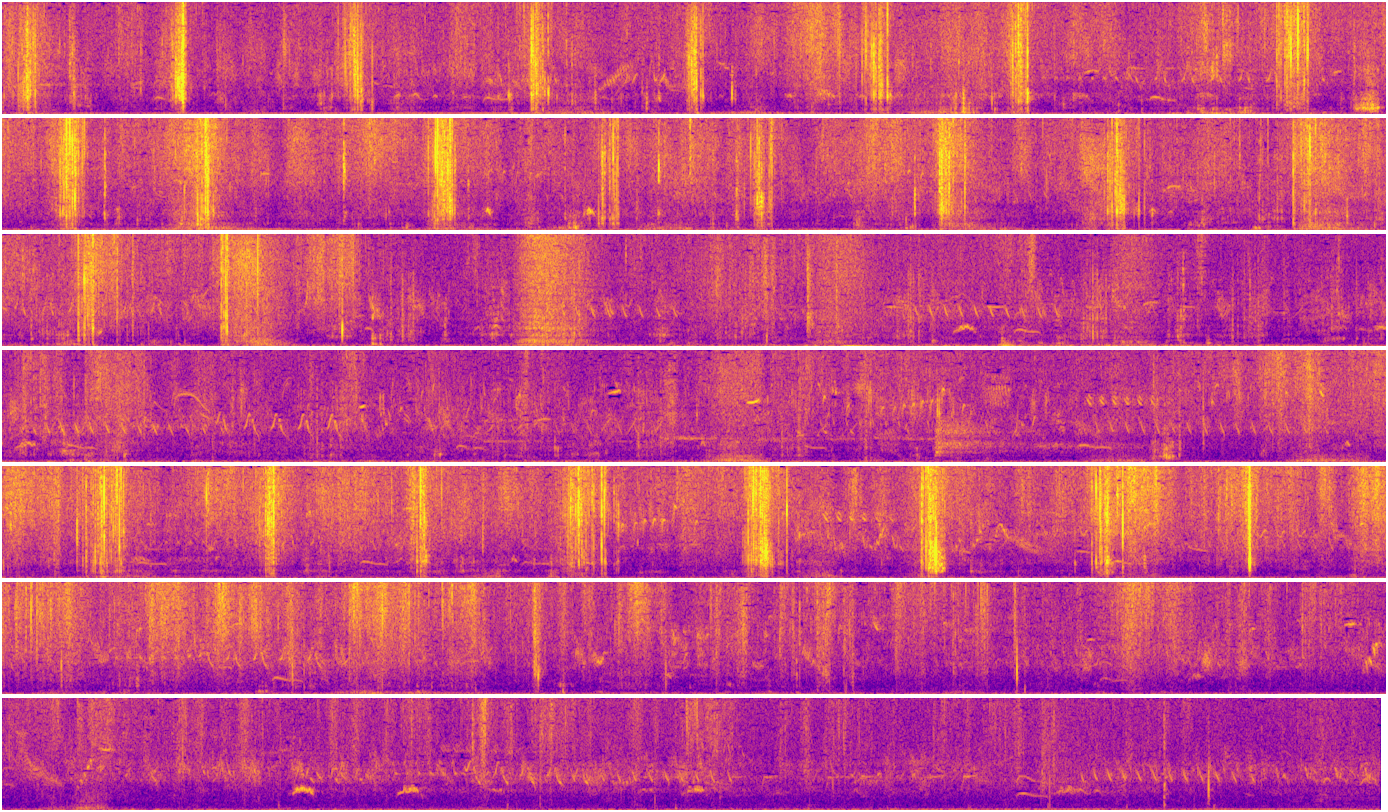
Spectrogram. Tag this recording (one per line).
grass
nature
south-spain
pasture
field-recording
